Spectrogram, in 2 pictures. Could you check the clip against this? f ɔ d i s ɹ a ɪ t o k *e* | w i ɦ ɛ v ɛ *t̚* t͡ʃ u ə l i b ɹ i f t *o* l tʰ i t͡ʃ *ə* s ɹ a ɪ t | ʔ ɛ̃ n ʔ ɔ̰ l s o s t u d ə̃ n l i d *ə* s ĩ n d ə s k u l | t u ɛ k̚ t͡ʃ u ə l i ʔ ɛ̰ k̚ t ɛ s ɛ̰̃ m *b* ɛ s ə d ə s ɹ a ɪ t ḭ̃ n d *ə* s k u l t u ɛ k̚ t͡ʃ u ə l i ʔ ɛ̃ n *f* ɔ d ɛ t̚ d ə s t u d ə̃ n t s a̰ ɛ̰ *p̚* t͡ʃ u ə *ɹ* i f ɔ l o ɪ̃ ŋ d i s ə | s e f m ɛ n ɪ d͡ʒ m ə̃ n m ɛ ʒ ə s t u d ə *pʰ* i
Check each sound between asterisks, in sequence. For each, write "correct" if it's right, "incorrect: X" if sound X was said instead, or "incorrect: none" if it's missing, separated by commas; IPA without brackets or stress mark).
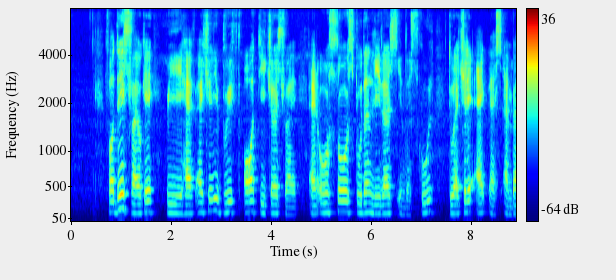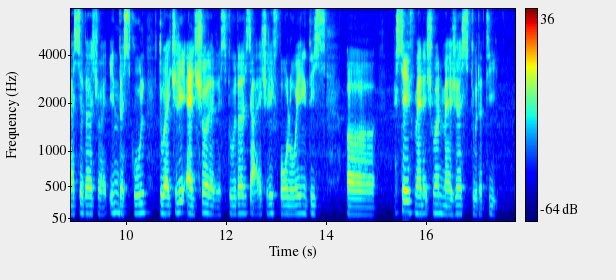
correct, incorrect: k̚, incorrect: ɔ, correct, correct, correct, correct, incorrect: ʃ, incorrect: k̚, incorrect: l, incorrect: tʰ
